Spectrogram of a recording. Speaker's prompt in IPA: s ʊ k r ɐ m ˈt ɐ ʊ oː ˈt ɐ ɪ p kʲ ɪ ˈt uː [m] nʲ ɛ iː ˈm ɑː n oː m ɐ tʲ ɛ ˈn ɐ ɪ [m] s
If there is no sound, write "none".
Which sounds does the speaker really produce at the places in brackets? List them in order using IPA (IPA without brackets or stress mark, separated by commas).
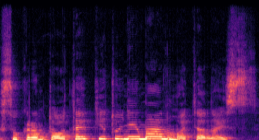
none, none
